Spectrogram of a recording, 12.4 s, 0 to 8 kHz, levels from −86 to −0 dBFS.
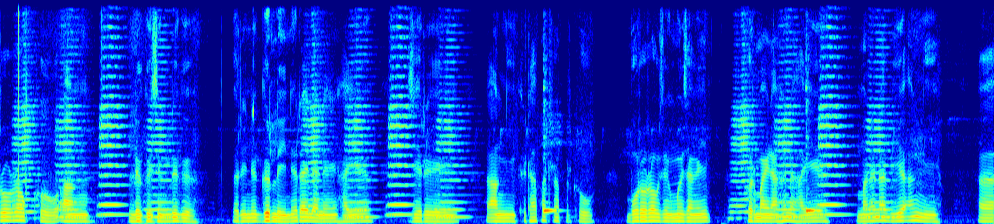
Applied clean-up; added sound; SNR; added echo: none; Cowbell + Brass instrument; 4 dB; none.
